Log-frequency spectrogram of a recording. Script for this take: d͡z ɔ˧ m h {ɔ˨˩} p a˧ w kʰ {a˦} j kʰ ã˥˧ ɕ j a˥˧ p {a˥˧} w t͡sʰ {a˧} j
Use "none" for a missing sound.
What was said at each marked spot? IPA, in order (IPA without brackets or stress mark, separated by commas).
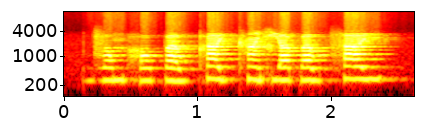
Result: ɔ˧, a˥˧, a˥˧, a˦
